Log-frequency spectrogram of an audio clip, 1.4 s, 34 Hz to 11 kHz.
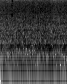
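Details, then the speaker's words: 98-year-old Ford Model T pickup four-cylinder climbing a steep off-road trail in Moab under load: deep steady drone reverberating off rock walls, no knocking, missing, bogging or surging; strong normal running. "Case, that mighty four-cylinder is reverberating off the walls. It's pouring. It sounds great. We're making awesome power. It's not even bogging."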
